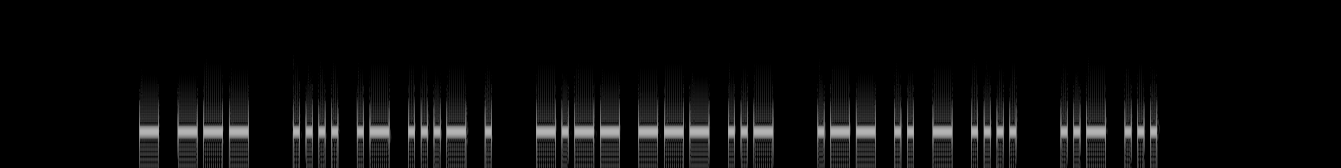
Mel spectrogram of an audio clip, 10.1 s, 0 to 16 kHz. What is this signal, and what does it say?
Morse code, heard as a keyed tone, about 25 wpm, 700 Hz. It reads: TO HAVE YOU WITH US
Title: Sets of 5 Words 25wpm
